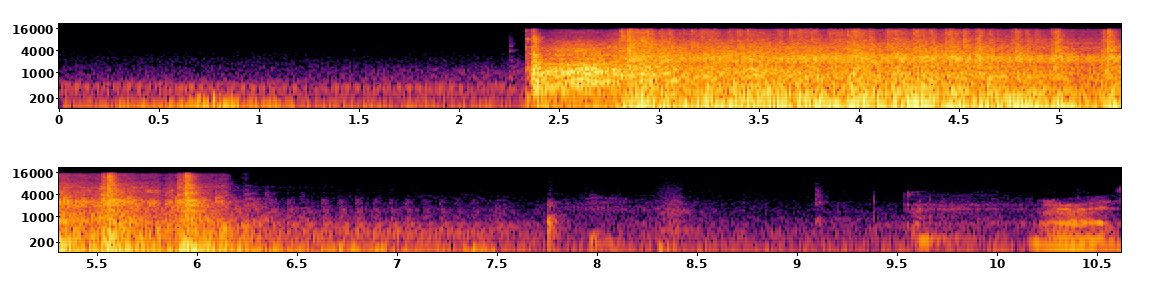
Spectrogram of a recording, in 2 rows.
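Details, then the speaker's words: 1973 Plymouth Cuda 340 small-block V8 started on starter fluid: brief cranking, then roars to life for about four seconds and dies on its own; fuel pump heard running, fuel pressure unknown. "it died instantly obviously as you guys can see that let's try they're"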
